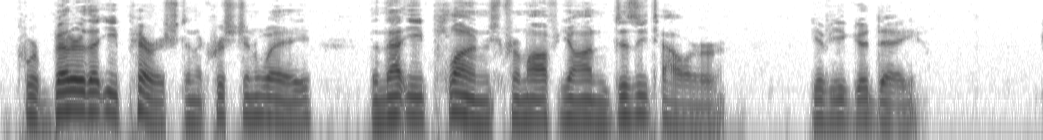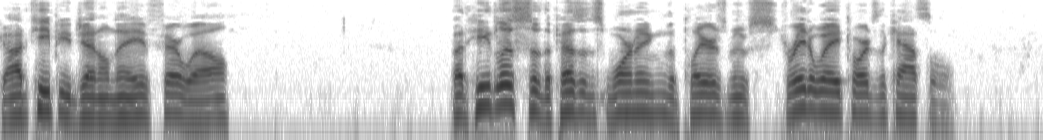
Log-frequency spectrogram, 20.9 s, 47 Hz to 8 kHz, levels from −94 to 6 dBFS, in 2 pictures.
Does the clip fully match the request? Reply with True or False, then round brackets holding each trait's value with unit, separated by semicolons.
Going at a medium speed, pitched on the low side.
False (120 wpm; 115 Hz)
